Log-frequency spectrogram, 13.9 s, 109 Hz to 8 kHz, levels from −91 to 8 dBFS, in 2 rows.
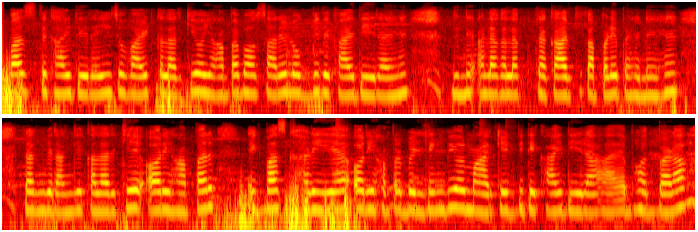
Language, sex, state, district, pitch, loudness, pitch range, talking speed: Hindi, female, Uttar Pradesh, Jalaun, 235 Hz, -26 LUFS, 225-245 Hz, 235 wpm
